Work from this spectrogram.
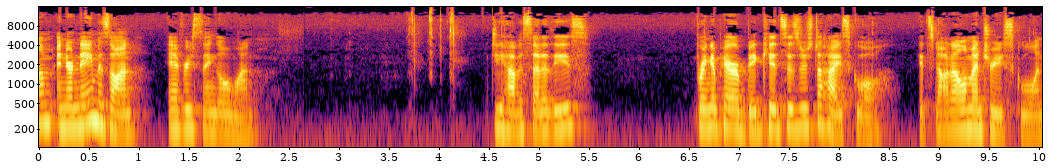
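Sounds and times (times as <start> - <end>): scissors snipping: 3.6 - 4.3.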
